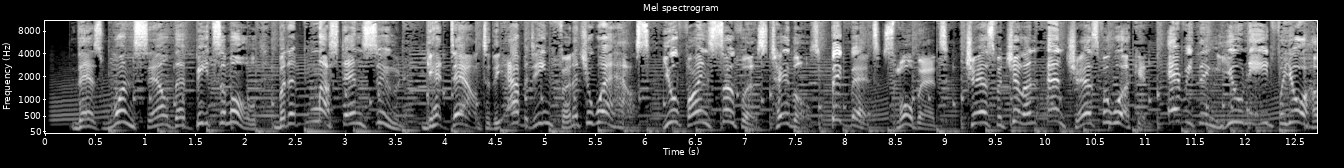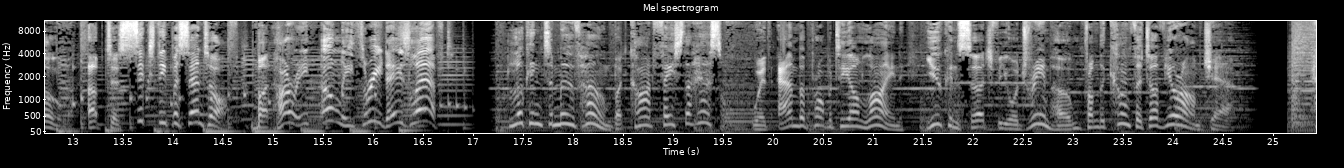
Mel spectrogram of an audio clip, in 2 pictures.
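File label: British TV commercial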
